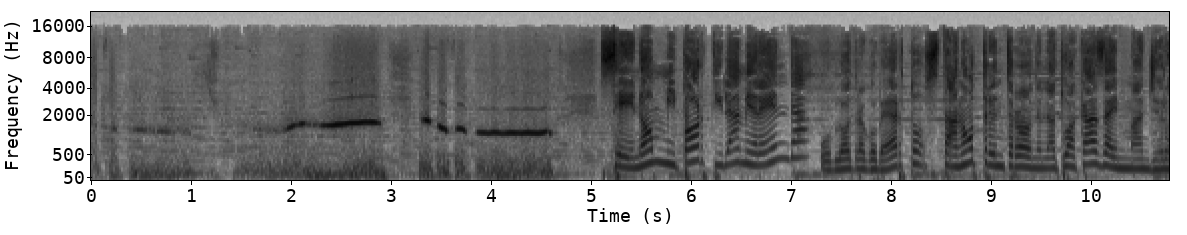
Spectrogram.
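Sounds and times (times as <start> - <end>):
person whistling a simple tune: 0.1 - 4.7
speech: 5.2 - 10.7.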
